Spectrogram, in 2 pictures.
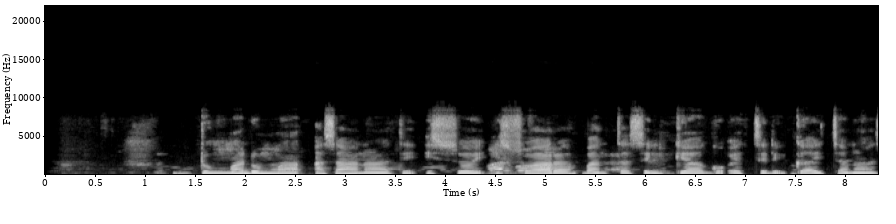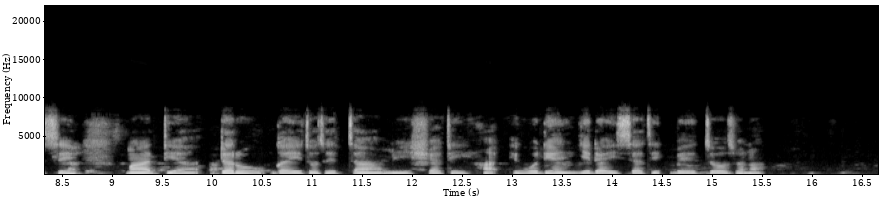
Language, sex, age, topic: Gamo, female, 18-24, government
